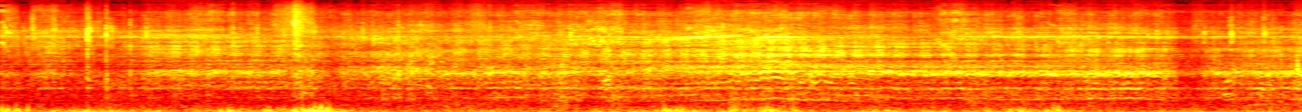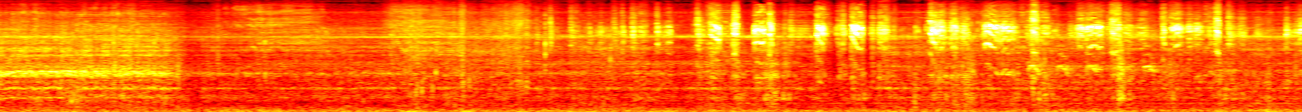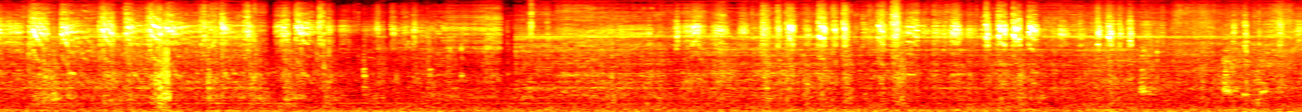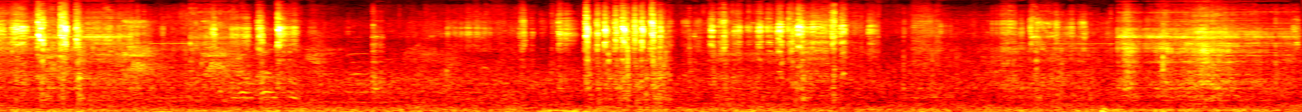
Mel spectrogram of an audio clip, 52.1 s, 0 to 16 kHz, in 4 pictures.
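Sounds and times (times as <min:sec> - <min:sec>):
tires scraping on stone: 0:00.0 - 0:52.0
toy car motor whining: 0:00.0 - 0:52.0.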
